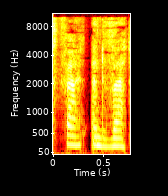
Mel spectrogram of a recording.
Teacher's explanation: these are sounds formed with the upper teeth and the lower lip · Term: labio dentals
